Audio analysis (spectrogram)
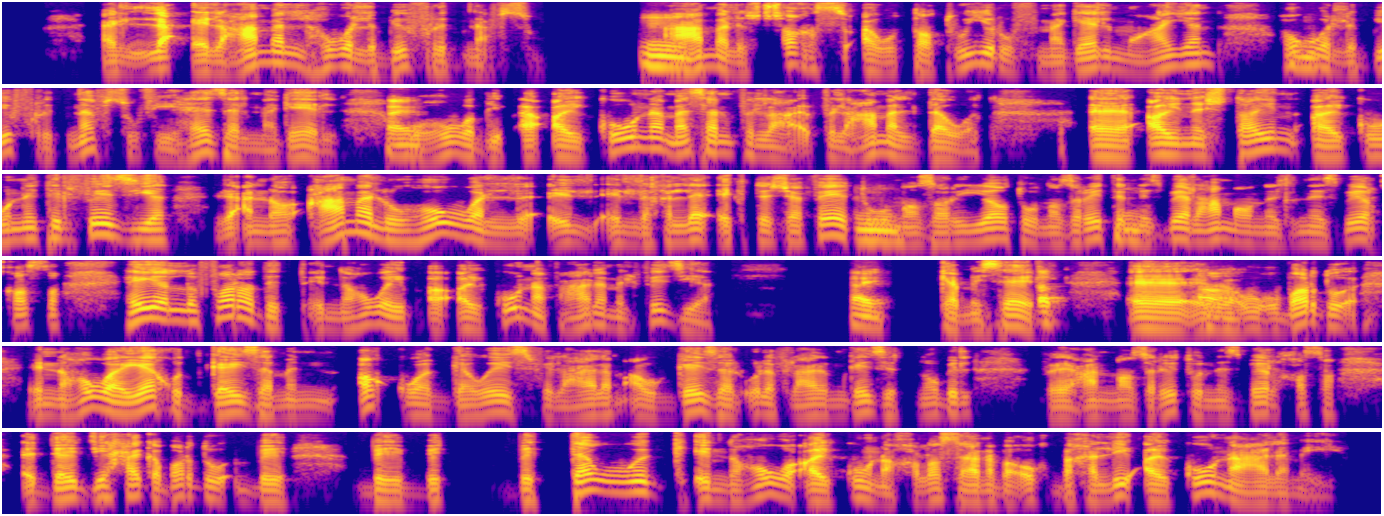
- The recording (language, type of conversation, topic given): Arabic, podcast, إيه اللي بيخلّي الأيقونة تفضل محفورة في الذاكرة وليها قيمة مع مرور السنين؟
- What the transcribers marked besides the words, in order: tapping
